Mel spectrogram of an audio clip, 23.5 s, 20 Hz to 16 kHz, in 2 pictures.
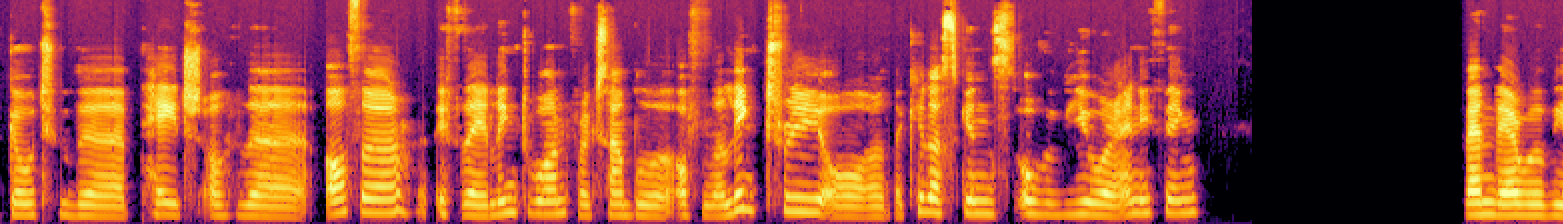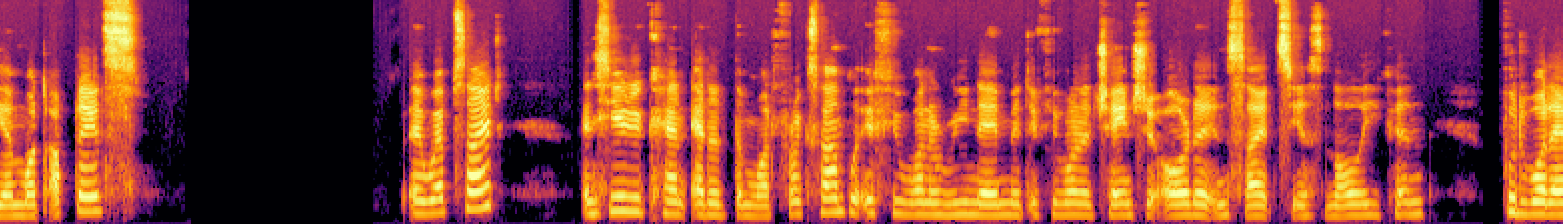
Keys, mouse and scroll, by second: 16.4 click, 18.0 click, 22.8 click.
